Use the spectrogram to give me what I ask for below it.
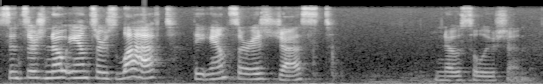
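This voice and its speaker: A woman with a high pitch speaks at a very slow pace in a raised, projected voice with lively intonation, with audible room echo and noticeable background noise. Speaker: math teacher. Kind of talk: lecture.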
